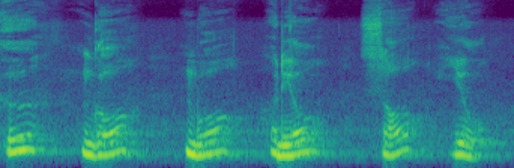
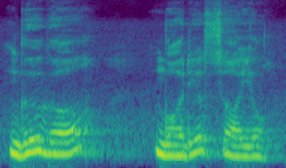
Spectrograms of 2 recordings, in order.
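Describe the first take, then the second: First: ग गो बो रियो सो यो very slowly, each syllable separate. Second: Said in the usual way. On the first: Shown as a demonstration. Teacher reading a new Korean line to learners, each syllable slow and separate. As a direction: sound out ग गो बो रियो सो यो with gaps. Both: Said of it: "नीचे वाली line को पढ़ते हैं".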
